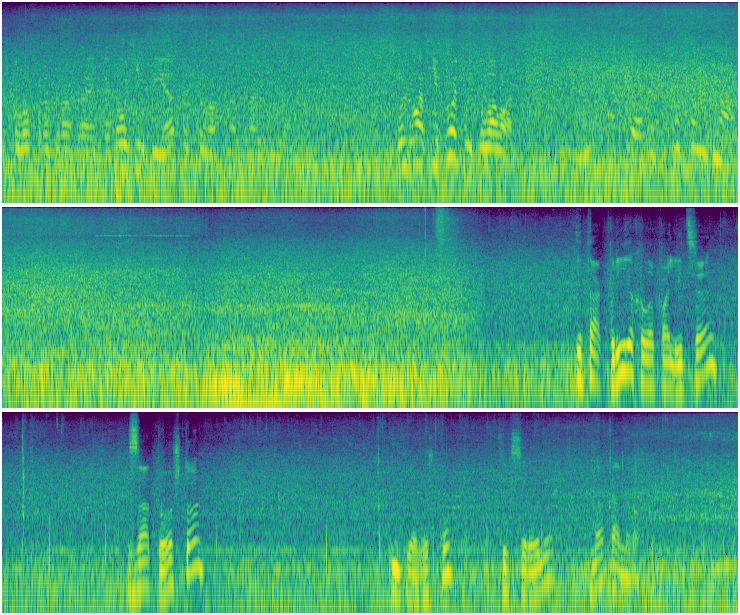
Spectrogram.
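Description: Traffic rumbles past on a wet road.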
